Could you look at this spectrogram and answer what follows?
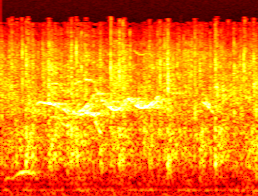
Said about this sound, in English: How many think that God is doing some pretty cool things in Victorious Life? Come on, give Him a hand clap of praise, would you?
